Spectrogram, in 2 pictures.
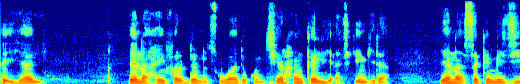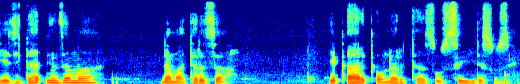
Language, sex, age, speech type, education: Hausa, male, 15-29, spontaneous, primary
